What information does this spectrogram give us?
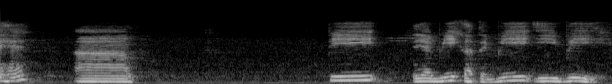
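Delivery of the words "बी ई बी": "बी ई बी" spelled out slowly, letter by letter. Shown as a demonstration. Teacher spelling a word slowly for students. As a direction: drag out each letter of "बी ई बी". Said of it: "ये बी जो है".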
